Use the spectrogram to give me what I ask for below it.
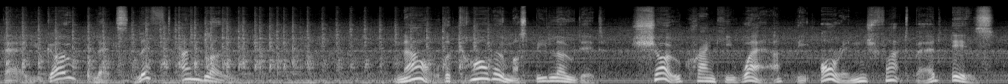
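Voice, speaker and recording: Male narrator for a kids' game: slow, very swooping delivery, encouraging, scripted, with music under the voice. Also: medium pitch, huge pitch swings. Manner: encouraging, clearly enunciated storytelling.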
